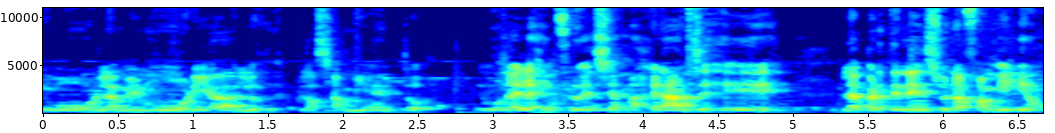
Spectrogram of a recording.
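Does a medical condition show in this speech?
No.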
